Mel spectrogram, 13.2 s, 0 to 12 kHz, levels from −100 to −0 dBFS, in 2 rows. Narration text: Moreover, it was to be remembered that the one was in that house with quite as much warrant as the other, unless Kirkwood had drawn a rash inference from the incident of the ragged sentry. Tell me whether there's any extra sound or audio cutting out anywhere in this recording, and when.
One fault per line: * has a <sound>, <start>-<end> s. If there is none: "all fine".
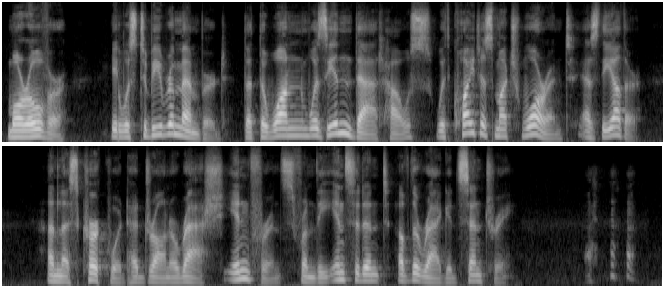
* has a laugh, 12.4-13.0 s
